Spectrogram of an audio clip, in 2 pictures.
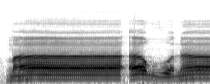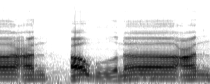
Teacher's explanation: naknya 2 harokat saja ya, 2 harokat, maknya yang dia dibaca 4 atau sampai 5 harokat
